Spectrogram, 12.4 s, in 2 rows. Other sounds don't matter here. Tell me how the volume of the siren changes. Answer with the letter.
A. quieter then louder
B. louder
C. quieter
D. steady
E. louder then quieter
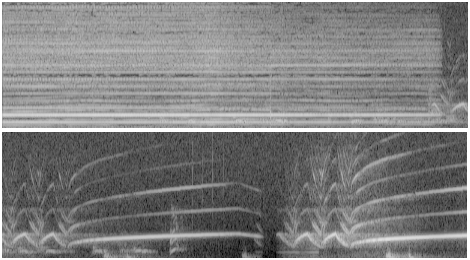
A.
